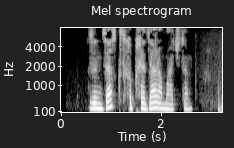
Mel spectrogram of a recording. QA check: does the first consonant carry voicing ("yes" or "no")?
yes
